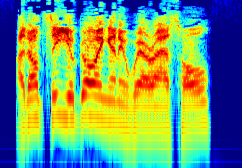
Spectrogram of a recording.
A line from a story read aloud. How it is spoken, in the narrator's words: The shout was loud enough that Tucker and Charon heard the buzz from 10 feet away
